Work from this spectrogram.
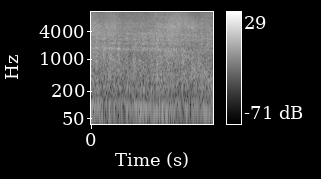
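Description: A train rumbling across a bridge directly overhead, a dense, steady, loud roar filling the whole moment without pause.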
